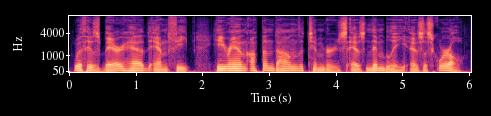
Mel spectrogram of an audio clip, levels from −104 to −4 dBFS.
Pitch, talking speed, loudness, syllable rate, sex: 100 Hz, 180 wpm, -18 LUFS, 3.9 syllables/s, male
